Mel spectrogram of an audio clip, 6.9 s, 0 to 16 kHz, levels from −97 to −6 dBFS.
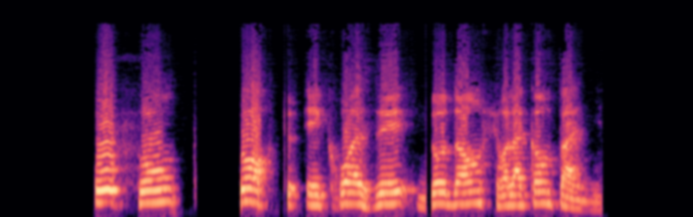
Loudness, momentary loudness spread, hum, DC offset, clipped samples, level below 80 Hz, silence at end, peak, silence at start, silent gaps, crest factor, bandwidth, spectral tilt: -20 LUFS; 9 LU; none; under 0.1%; under 0.1%; -60 dBFS; 0.9 s; -8 dBFS; 0.95 s; 1.98-2.39 s; 14 dB; 10 kHz; -7.5 dB/octave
